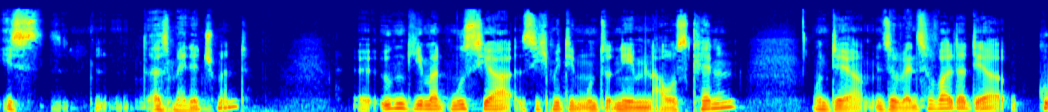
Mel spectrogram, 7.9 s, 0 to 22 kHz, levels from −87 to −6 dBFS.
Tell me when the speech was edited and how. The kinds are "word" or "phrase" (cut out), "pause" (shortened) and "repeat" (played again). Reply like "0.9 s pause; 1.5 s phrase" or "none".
2.5 s word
